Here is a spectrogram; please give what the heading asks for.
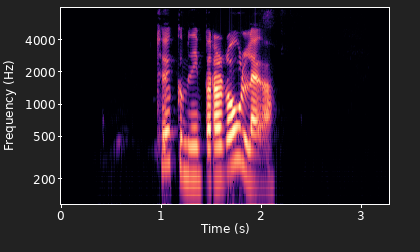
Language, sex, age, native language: Icelandic, female, 30-39, Icelandic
